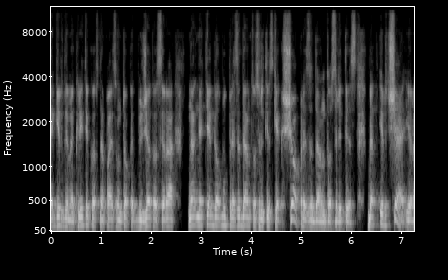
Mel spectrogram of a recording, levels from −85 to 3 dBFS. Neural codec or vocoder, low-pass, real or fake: none; 10.8 kHz; real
